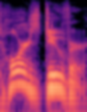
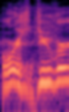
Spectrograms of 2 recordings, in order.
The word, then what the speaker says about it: hors d'oeuvre: I believe it's pronounced hors d'oeuvre. Hors d'oeuvre is how you actually pronounce that.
